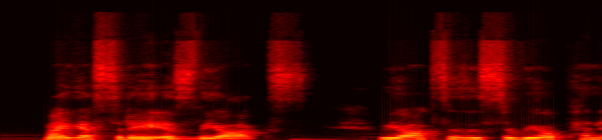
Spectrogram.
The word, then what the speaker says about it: Leeaux: Oh, it's Leeaux. Leeaux, but it's okay because it's like Cajun. It's French Cajun. It's New Orleans kind of how you pronounce it's like how you pronounce O is AEUX. EAUX.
